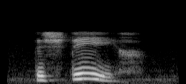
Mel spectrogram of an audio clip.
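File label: "stier", Alsatian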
